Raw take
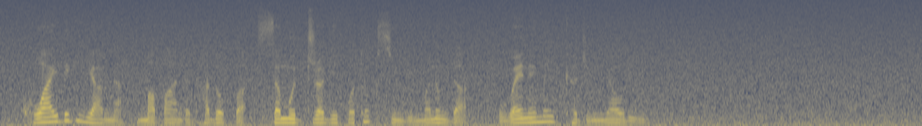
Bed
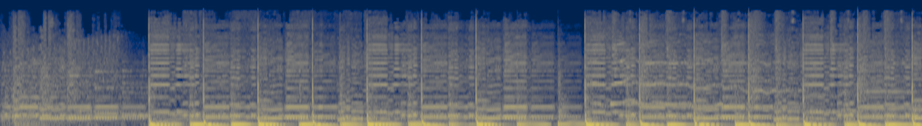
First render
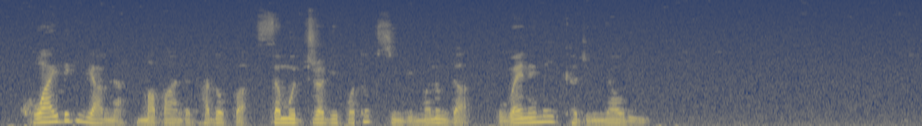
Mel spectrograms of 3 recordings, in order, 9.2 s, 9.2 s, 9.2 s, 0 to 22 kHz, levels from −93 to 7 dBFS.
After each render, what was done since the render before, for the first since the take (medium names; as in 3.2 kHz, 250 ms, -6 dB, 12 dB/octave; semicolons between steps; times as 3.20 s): noise print and reduce 12 dB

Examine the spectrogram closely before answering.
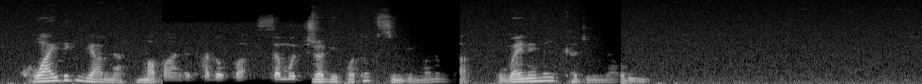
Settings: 1.62–3.12 s: elliptic band-pass 340–6700 Hz, stop band 50 dB; 3.76–4.60 s: studio fade out; 5.67–6.21 s: fade out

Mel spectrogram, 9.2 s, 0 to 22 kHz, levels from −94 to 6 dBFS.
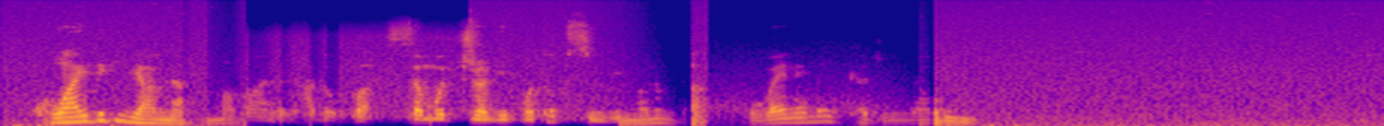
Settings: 1.21–2.25 s: compression 10:1, threshold -32 dBFS; 2.86–4.11 s: Chebyshev high-pass 240 Hz, order 4; 4.70–6.12 s: band-pass filter 590 Hz, Q 2.4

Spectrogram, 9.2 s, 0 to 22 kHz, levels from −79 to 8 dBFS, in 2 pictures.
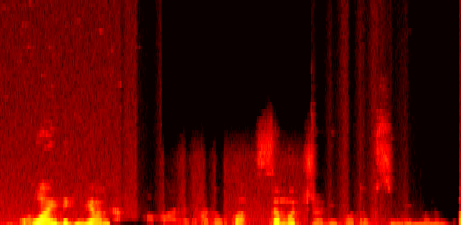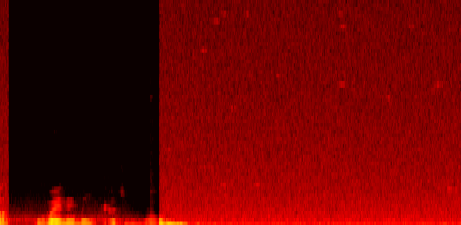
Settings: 1.09–1.91 s: high-pass 1.1 kHz -> 510 Hz 24 dB/octave; 3.02–4.50 s: compression 5:1, threshold -34 dBFS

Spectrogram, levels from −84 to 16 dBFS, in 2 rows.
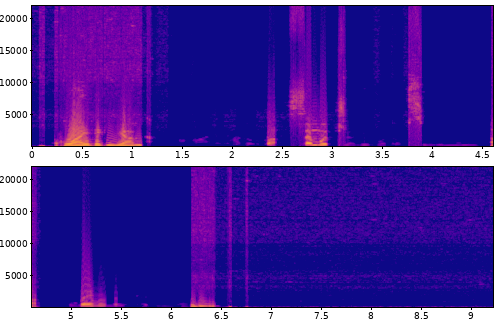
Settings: expander on every frequency bin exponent 2; waveshaping leveller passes 3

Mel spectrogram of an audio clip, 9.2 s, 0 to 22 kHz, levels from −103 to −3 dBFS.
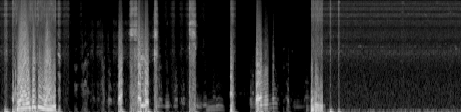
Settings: comb filter that takes the minimum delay 0.32 ms; hard clipper -20 dBFS, distortion -5 dB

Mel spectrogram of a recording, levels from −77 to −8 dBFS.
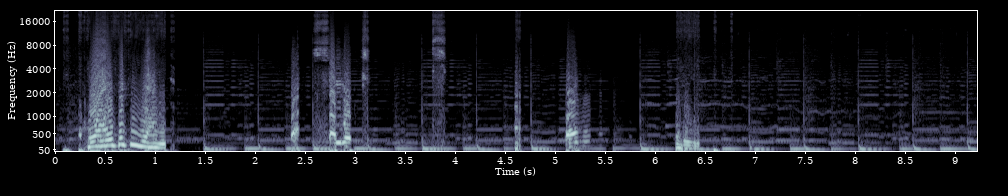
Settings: add bed -20 dB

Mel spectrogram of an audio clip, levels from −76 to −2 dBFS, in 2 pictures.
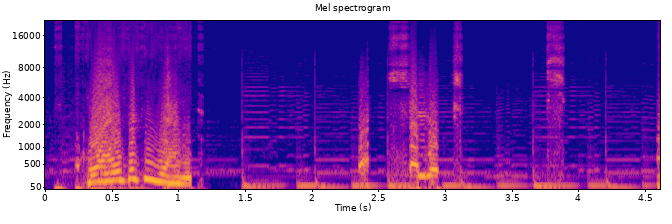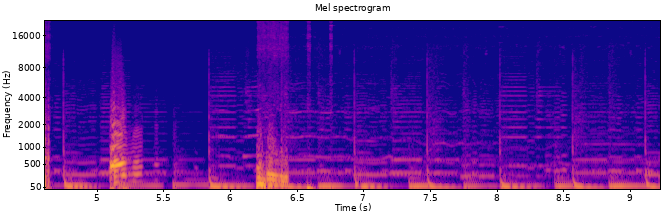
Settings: trim +4.5 dB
